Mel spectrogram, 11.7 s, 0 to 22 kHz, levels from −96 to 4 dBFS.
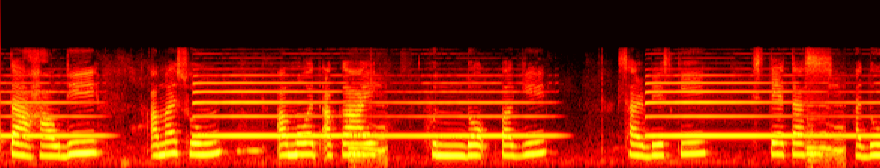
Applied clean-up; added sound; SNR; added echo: none; Piano + Wind instrument, woodwind instrument; 2 dB; none.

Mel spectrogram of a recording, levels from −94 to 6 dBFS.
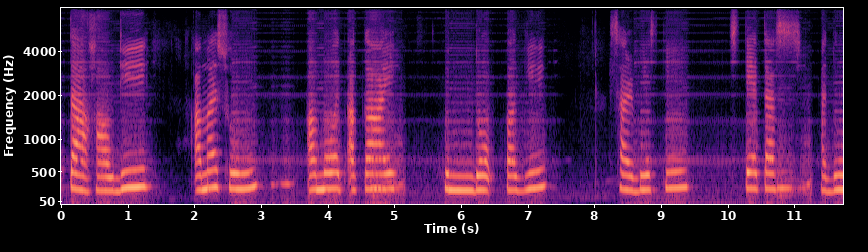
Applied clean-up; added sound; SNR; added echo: neural separator model SepFormer DNS4.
